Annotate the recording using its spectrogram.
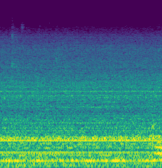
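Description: Steady workshop background noise: a low, even hum with a faint hiss, like a ventilation or equipment fan running.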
